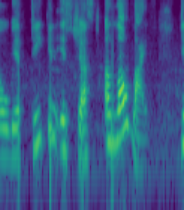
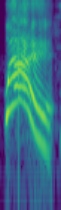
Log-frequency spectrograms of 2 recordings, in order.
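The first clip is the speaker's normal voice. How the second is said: high, loud stunned what; squealed disbelief; shocked; 12 dB louder than usual. Real, not acted. Friends teasing about remark.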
